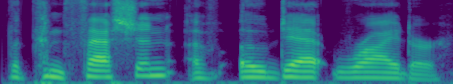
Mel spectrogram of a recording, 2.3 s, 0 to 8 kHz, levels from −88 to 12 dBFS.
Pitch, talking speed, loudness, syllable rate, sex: 160 Hz, 130 wpm, -17 LUFS, 4.7 syllables/s, female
